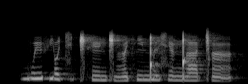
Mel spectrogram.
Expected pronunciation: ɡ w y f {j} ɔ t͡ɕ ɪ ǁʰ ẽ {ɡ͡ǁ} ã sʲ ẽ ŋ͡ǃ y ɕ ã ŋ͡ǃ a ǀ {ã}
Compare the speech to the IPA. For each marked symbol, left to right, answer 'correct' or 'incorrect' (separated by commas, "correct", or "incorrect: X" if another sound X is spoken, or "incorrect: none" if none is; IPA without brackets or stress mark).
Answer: correct, correct, correct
